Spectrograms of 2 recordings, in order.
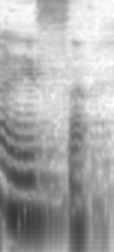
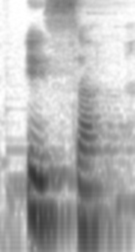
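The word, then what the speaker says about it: esa: Apesar de escrito com apenas uma letra S, o som permanece sendo de S. A gente está habituado no português a, tendo um S entre duas vogais, pronunciar com som de Z. – No espanhol, não. Então, apesar de ter apenas um S, vamos pronunciar com a mesma pronúncia que usamos no português. Essa. A diferença é que vamos fechar um pouco mais a vogal E.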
